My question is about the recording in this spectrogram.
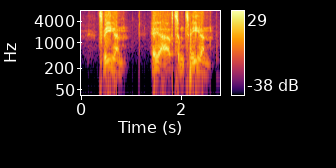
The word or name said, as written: zwechern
